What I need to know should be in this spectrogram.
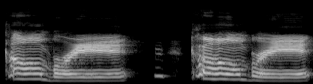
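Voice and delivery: loud, mocking exaggerated Southern accent; imitated Southern drawl, punched out; mimicked cornbread accent. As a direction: parrot her put-on Southern accent. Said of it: "love your accent right now".

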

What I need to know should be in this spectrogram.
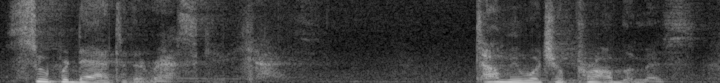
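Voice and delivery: playfully heroic under the breath; hushed mock hero. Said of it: "I was like".

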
